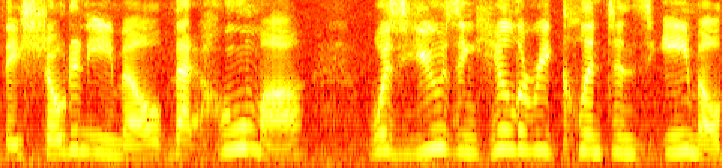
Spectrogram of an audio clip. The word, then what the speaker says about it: Huma: dang name Uma hum no it's it's it's Huma vachi humon yeah vachi yeah yeah um Susan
